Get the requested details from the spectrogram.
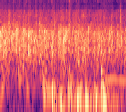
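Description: Steady applause from a live comedy club audience at the Stand Comedy Club at the Edinburgh Fringe, a dense wash of clapping hands that stays loud and even throughout, with faint low voices and murmurs underneath.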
